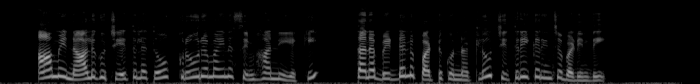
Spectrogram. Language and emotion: Telugu, neutral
